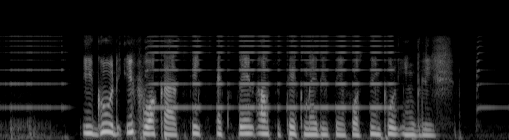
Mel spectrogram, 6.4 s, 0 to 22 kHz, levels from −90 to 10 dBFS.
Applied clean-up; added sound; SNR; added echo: neural mask model RNNoise.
